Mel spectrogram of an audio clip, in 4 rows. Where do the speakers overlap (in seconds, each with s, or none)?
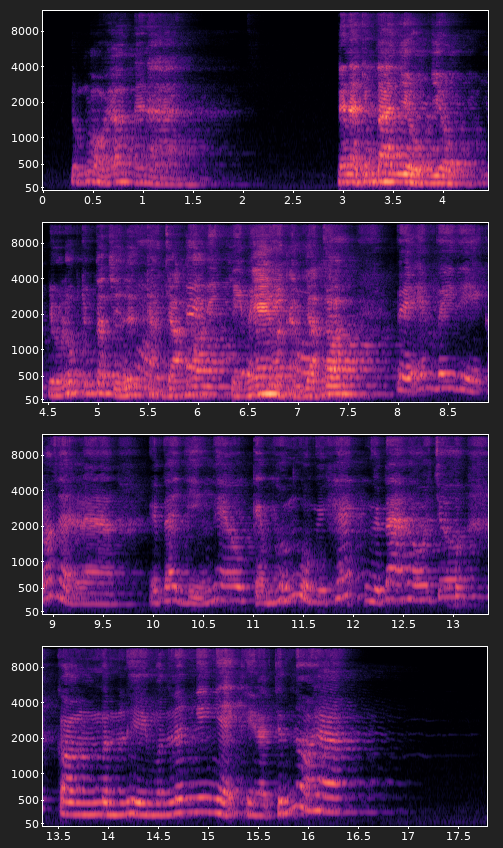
5.2 s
